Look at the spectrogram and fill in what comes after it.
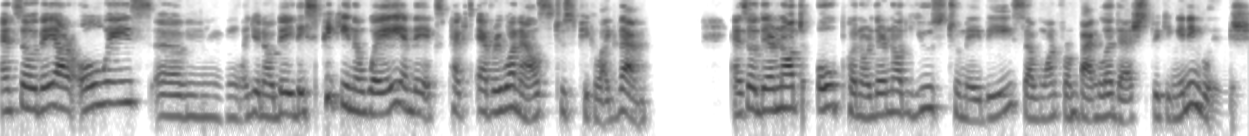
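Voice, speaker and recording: A woman's voice at a medium pitch carries lively intonation over a quiet background. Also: moderate pace. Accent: Armenian. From Armenia. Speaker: English teacher. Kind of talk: casual chat.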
